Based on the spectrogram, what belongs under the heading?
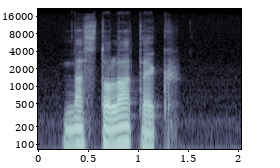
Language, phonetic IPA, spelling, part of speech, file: Polish, [ˌnastɔˈlatɛk], nastolatek, noun, Pl-nastolatek.ogg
